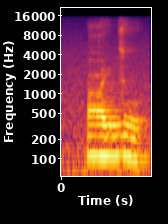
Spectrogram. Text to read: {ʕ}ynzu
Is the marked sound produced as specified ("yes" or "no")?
yes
